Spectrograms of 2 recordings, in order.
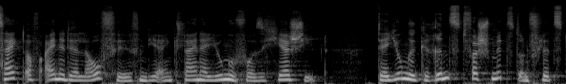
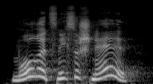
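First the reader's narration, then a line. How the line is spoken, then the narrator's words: Man bellowing after. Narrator (German): brüllt ein Mann dem Jungen hinterher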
